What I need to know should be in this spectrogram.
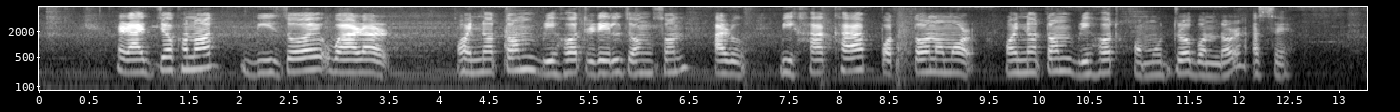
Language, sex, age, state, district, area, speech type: Assamese, female, 45-60, Assam, Lakhimpur, rural, read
